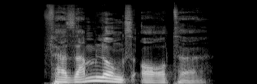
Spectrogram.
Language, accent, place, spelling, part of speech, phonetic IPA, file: German, Germany, Berlin, Versammlungsorte, noun, [fɛɐ̯ˈzamlʊŋsˌʔɔʁtə], De-Versammlungsorte.ogg
- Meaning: nominative/accusative/genitive plural of Versammlungsort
